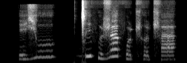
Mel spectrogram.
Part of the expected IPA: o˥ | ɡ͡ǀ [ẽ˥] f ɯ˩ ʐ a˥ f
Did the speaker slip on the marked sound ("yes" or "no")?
yes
